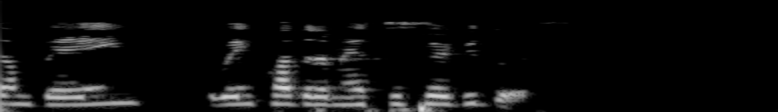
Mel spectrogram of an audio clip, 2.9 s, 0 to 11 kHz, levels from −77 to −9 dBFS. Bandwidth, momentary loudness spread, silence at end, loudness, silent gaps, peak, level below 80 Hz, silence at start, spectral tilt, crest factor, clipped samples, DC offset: 5.8 kHz; 11 LU; 0.95 s; -29 LUFS; 0.68-0.74 s; -10 dBFS; -44 dBFS; 0 s; -8.5 dB/octave; 20 dB; under 0.1%; under 0.1%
